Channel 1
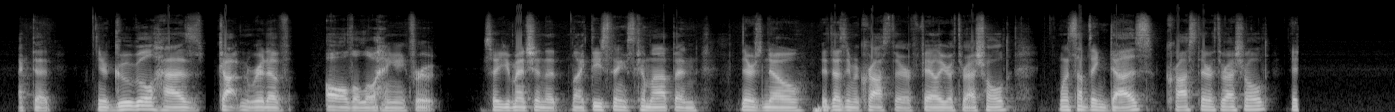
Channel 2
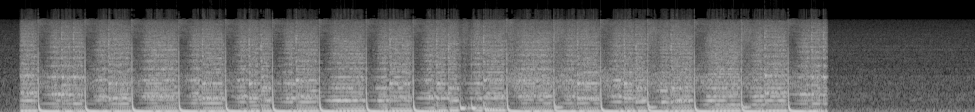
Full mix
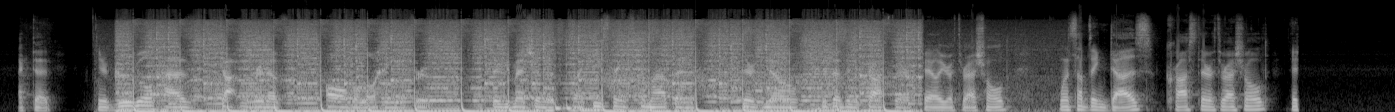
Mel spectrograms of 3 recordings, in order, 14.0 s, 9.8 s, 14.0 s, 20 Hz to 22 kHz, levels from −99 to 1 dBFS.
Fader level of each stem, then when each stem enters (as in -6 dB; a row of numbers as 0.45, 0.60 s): -3.5, -3.5 dB; 0.00, 0.95 s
